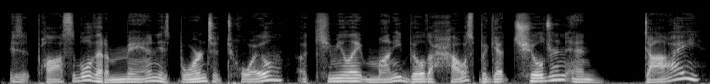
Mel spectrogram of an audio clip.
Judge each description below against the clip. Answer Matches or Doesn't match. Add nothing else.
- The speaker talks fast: Doesn't match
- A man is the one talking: Matches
